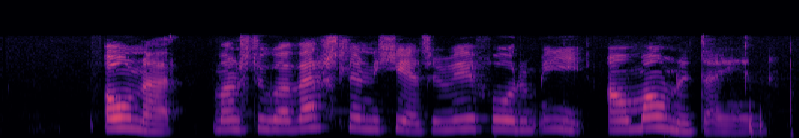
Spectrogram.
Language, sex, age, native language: Icelandic, female, 12, Icelandic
